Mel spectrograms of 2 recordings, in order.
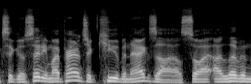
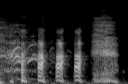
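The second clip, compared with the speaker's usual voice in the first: soft laugh; 8 semitones higher, 4 dB quieter than usual. Real, not acted. Asked about metal band.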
